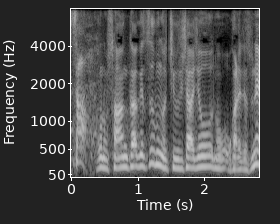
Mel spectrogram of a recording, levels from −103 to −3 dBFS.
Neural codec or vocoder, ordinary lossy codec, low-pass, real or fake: none; none; none; real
